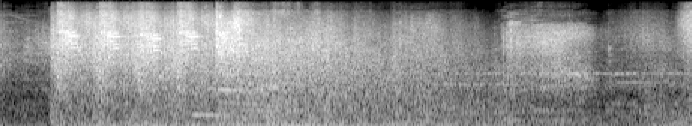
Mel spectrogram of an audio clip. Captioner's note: grunting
